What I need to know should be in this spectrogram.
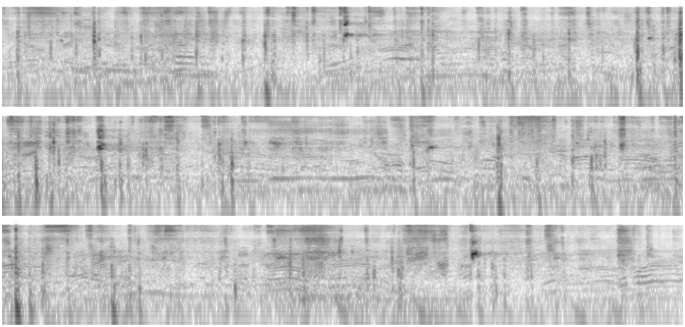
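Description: Shoes squeak sharply on the court.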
